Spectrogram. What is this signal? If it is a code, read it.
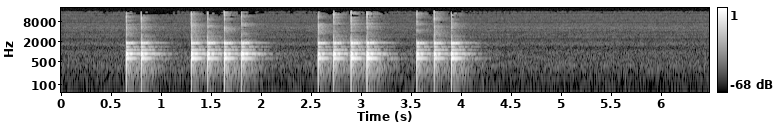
Tap code, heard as taps on a metal pipe, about 6 knocks a second, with room echo. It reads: IS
